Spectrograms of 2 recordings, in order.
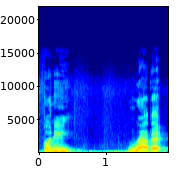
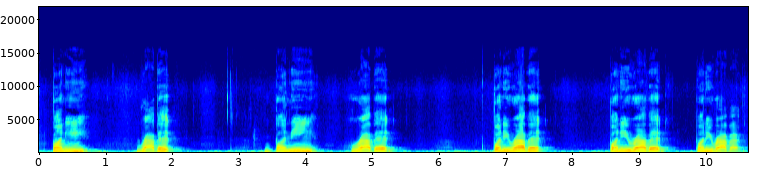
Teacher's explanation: this word bunny is going to be louder, longer, and higher in pitch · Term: compound noun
